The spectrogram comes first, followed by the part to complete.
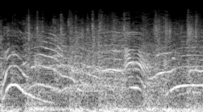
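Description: Basketball shoes squeaking on a hardwood gym floor as players run and cut, several short squeaks that rise and fall, one held longer near the end, over the background voices of the gym.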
